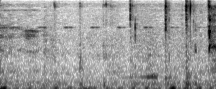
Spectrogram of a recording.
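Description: Soft, quick clicks of fingers typing on a computer keyboard, faint and close, with irregular keystrokes growing slightly louder toward the end.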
